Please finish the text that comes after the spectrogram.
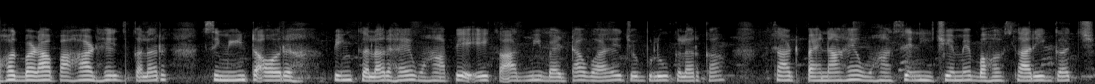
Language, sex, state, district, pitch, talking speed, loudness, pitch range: Hindi, female, Jharkhand, Sahebganj, 195 Hz, 170 wpm, -20 LUFS, 185-205 Hz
